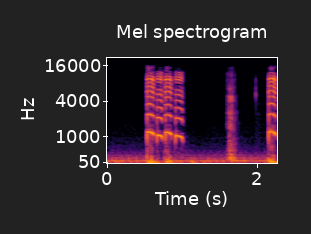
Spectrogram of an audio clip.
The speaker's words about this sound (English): Richtig. Eine Quietscheente. Das gab es noch nie und das wird der Hammer.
